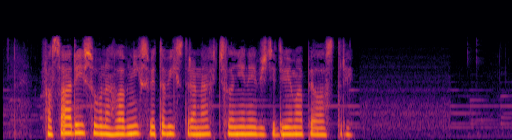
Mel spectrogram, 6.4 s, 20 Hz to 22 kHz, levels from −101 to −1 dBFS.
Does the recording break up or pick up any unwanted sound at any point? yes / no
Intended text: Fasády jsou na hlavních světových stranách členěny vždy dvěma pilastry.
no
